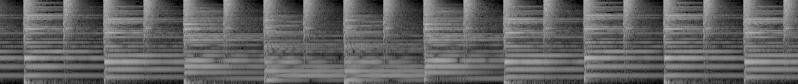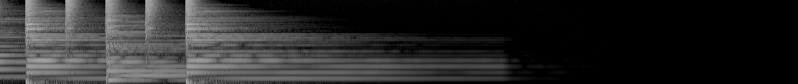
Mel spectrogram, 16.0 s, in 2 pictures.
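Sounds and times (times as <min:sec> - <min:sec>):
guitar exercise: 0:00.0 - 0:13.0.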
